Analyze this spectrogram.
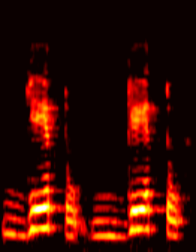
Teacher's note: Vocês também não ouvem o som do U. Vocês ouvem apenas o som do G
